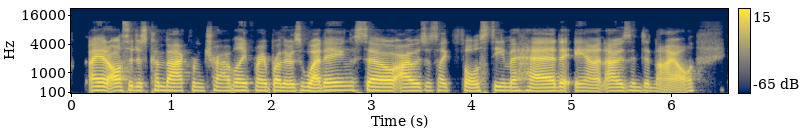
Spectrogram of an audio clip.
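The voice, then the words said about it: Sick-sounding voice. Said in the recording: “I don't know if you can hear it in my voice. I have been sick for the past week and a half.”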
